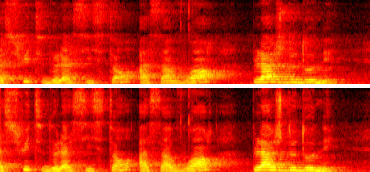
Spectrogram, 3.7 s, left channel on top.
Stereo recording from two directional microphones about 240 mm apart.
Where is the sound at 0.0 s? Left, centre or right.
Right.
